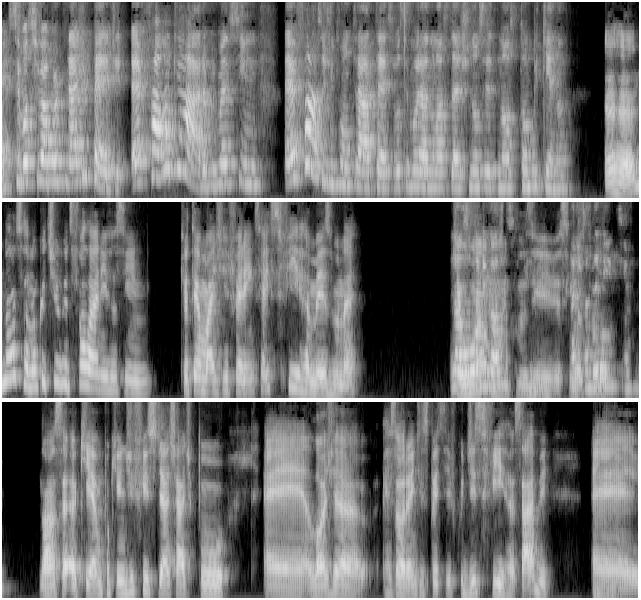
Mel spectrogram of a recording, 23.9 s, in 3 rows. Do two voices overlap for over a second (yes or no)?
yes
